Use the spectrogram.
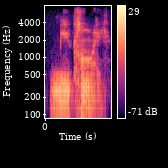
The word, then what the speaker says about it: muci: One type of mucus, several types of muci.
